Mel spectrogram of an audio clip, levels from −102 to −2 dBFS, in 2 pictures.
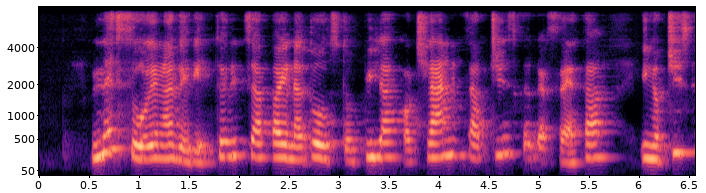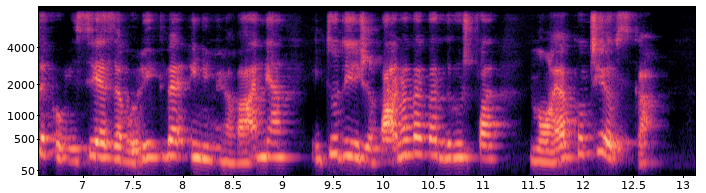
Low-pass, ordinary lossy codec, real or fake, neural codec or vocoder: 7.2 kHz; none; fake; codec, 32 kHz, 1.9 kbps, SNAC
